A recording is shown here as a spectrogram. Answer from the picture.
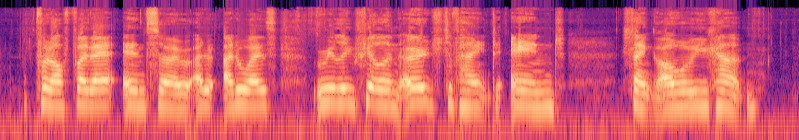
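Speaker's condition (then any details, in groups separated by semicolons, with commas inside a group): Cerebral palsy; presses really hard when writing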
